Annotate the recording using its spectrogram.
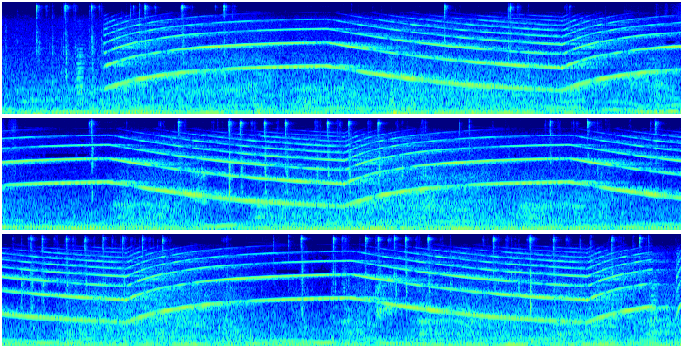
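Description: A siren wails up and down, loud and close.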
